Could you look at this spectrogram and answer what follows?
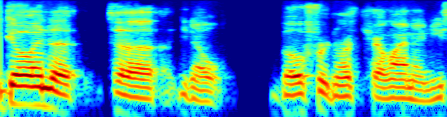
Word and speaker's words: Beaufort: into to you know Beaufort North Carolina and you say Beaufort that's South Carolina by the way spelled exactly the same but it's Beaufort in South Carolina it's Beaufort in North Carolina if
